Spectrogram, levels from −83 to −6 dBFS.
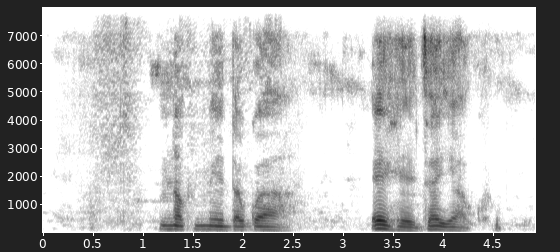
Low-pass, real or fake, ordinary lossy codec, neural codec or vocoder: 7.2 kHz; fake; Opus, 24 kbps; codec, 16 kHz in and 24 kHz out, 2.2 kbps, FireRedTTS-2 codec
